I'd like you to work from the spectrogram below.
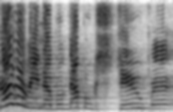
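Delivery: loud, high, bratty refusal; hammed-up sulky teen shouting back; stroppy kid refusing to read, loud and high; mock teenage tantrum. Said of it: "threw a wobbler".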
